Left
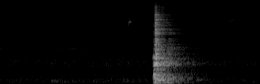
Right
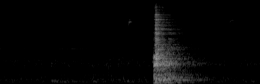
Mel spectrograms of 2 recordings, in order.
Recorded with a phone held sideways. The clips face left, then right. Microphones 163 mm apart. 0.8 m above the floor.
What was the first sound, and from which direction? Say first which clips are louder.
A door slam: left 5 dB; 85° left.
